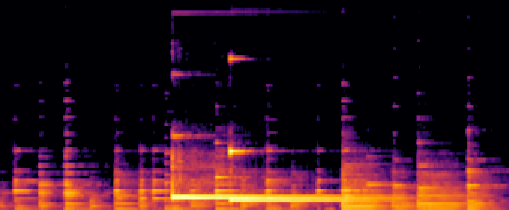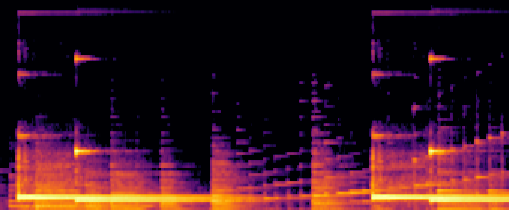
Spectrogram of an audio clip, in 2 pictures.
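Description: A chiming doorbell at Mr. Turkey's house rings three times, each press a bright two-note ding-dong that rings out and slowly fades, with a quick run of lighter tinkling notes at the start and no talking.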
